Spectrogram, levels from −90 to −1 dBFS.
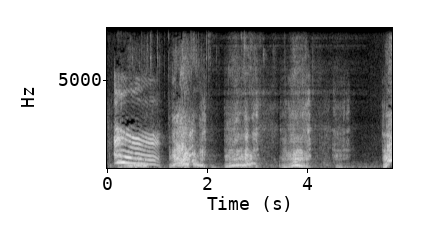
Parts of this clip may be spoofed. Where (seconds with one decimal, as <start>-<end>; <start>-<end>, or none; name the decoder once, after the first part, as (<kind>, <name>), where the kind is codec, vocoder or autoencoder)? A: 2.1-5.2 (codec, DAC)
